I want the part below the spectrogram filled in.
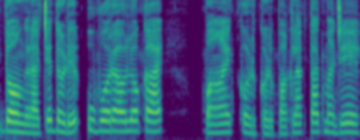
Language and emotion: Goan Konkani, fearful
